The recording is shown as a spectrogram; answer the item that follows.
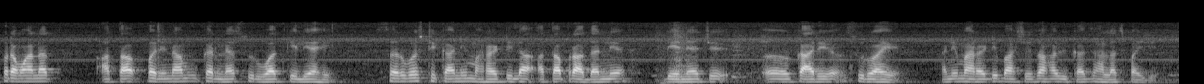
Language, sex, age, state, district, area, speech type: Marathi, male, 18-30, Maharashtra, Kolhapur, urban, spontaneous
